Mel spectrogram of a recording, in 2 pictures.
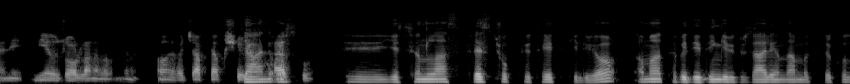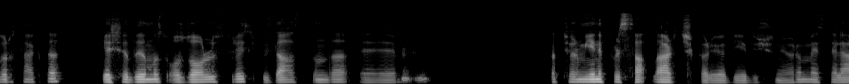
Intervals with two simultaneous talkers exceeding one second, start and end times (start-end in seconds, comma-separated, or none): none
